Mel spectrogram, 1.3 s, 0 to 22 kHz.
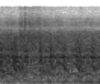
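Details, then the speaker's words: Mitsubishi Mirage G4 towed in after stalling, cranking but not starting: steady rapid starter churning with no catch; no fuel comes out when cranked, pointing to a fuel pump problem. "talagang lumabas mga boss walang lumabas na gasolina ibig sabihin niyan mga kat turnilyo may problema tayo sa ating ah fuel pump"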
